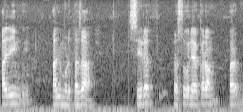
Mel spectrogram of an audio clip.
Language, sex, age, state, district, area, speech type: Urdu, male, 18-30, Bihar, Purnia, rural, spontaneous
